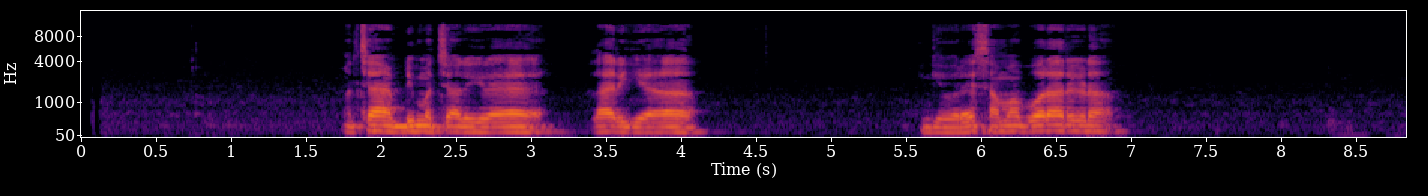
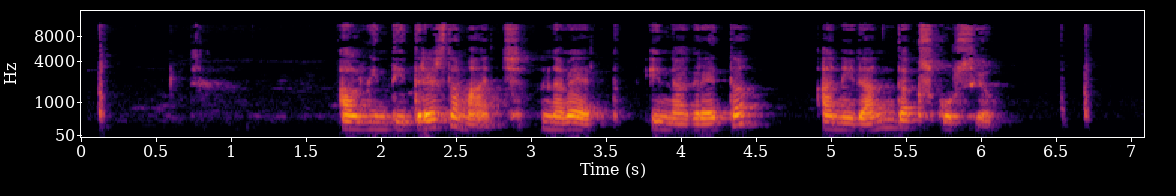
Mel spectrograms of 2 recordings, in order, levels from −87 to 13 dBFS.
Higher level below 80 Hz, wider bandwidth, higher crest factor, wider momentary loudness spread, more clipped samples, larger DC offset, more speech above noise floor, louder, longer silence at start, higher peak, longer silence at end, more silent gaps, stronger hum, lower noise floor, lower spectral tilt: first, -64 dBFS vs -78 dBFS; about the same, 11.5 kHz vs 11.5 kHz; about the same, 18 dB vs 20 dB; second, 11 LU vs 15 LU; neither; neither; second, 44 dB vs 48 dB; second, -25 LUFS vs -19 LUFS; first, 1.75 s vs 0.1 s; second, -10 dBFS vs 0 dBFS; first, 1.9 s vs 0.35 s; neither; neither; about the same, -68 dBFS vs -66 dBFS; first, -5 dB/octave vs -1.5 dB/octave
